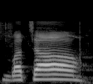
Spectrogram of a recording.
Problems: none marked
